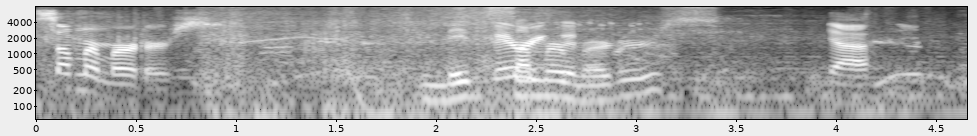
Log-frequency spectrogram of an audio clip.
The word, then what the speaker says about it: Midsomer: Midsummer Murders? Yeah. It's Midsomer. It's pronounced Midsummer.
